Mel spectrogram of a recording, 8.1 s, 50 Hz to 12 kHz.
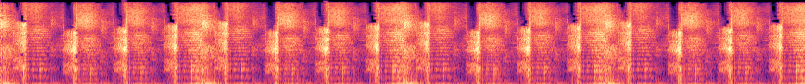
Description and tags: Fx Glitch 6
fx, glitch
